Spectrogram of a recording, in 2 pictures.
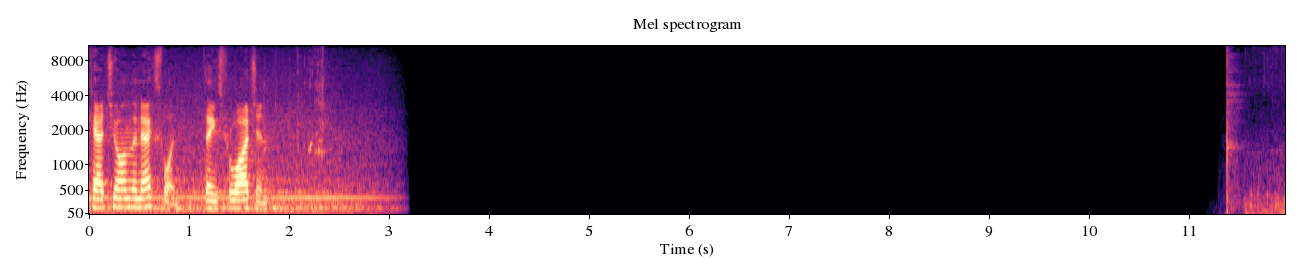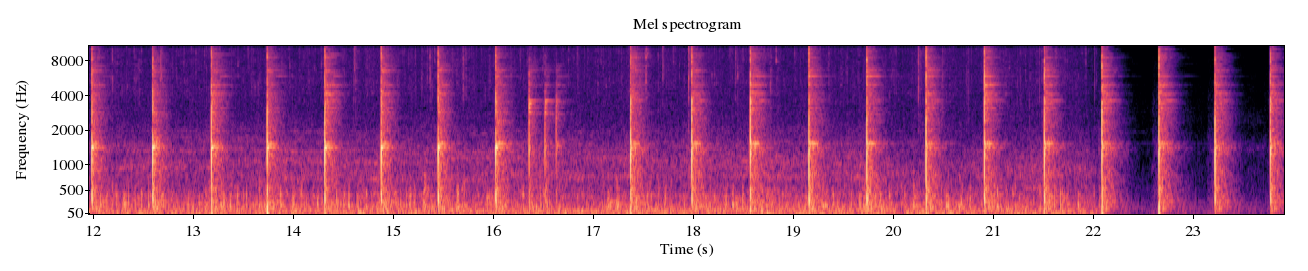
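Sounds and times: low steady hum: 0:00.0 - 0:03.2, 0:11.4 - 0:23.4
hammer blows on steel anvil: 0:17.4 - 0:23.9.

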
